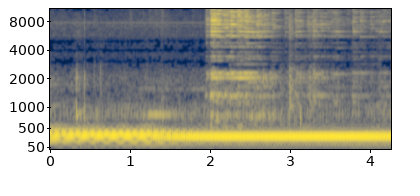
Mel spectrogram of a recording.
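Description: Carved stone sound basin ringing with a sustained chord of several low tones, which swells and wavers slightly after about a second. From about two seconds in, small stones or grains scattered onto the stone rattle over it.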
